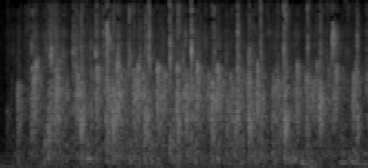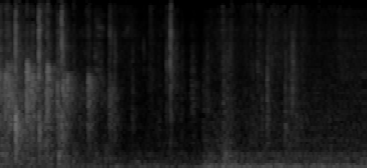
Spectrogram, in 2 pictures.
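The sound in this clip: Audience applause welcoming a speaker to the podium at an academic talk on a curriculum debate. Dense, steady clapping holds for about six seconds, then thins and fades into a low murmur of room noise.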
